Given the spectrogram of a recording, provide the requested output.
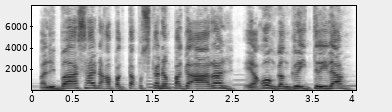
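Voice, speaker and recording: An actor playing a proud, insecure working-class young husband who argues defensively in a radio drama. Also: male voice, high voice, fairly quick, sharp tone. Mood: wounded, angry. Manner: dismissive, defensive, argumentative. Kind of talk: Tagalog radio drama acting. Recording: music bed behind the voice.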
